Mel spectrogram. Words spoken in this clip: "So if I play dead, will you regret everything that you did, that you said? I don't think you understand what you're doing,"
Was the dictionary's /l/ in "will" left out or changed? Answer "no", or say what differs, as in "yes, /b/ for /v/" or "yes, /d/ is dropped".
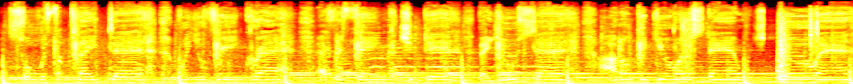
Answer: yes, /n/ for /l/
